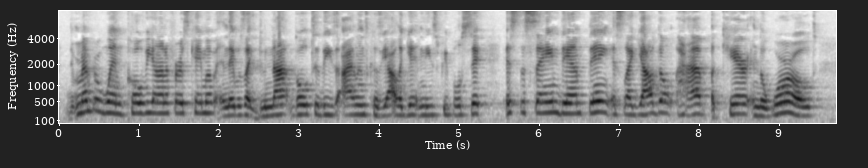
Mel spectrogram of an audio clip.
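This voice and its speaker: A woman with an American accent speaks at a moderate pace in an animated tone, her pitch fairly high. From Brooklyn, New York, Caribbean family. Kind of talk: casual review vlog.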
